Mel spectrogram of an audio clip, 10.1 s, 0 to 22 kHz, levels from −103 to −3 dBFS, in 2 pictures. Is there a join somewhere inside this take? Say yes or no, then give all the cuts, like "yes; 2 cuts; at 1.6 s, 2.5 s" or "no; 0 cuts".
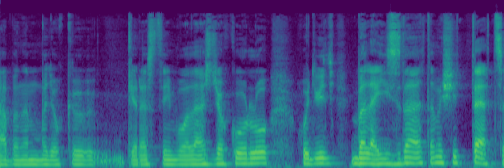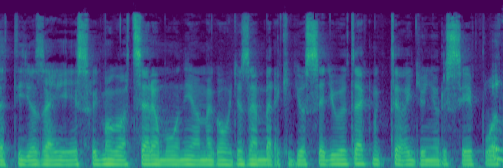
no; 0 cuts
